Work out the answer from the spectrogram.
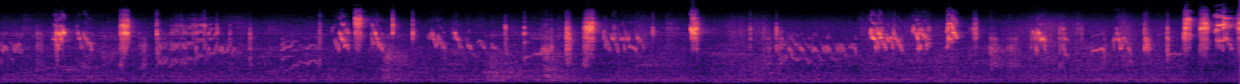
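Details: Tamed pet budgies in a group chirp continuously, a dense warbling chatter of quick high ticks, squeaks and twittering phrases with frequent sharp peaks throughout.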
